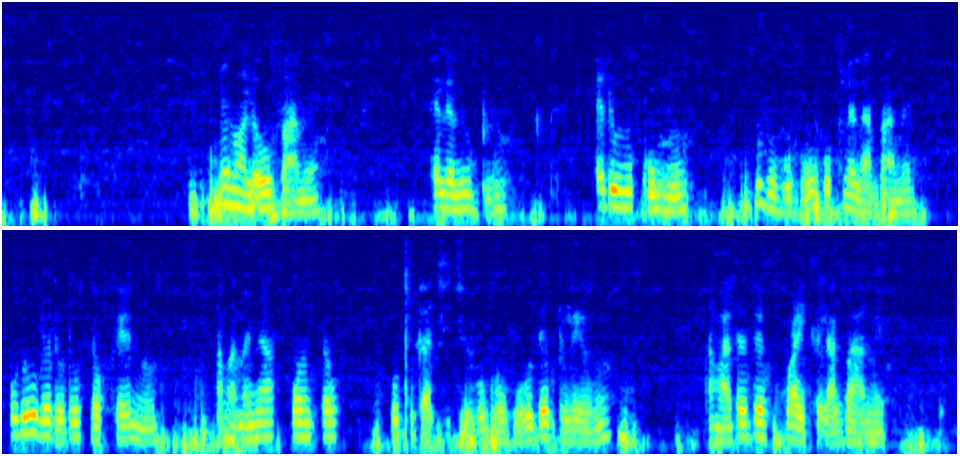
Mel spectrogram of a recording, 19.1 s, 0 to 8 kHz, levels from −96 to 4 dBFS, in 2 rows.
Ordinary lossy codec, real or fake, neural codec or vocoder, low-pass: MP3, 48 kbps; fake; codec, 16 kHz in and 24 kHz out, 1.1 kbps, FireRedTTS-2 codec; 7.2 kHz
